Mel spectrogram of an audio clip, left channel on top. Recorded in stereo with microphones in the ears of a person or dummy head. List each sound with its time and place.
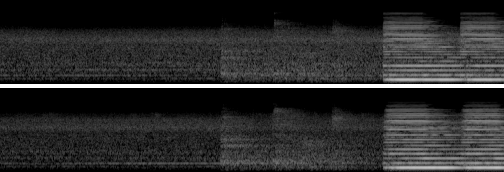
2.2 s footsteps: 5° right (ahead or behind), 1.9 m; by 3.4 s 30° right (ahead or behind), 2 m
3.8 s an alarm: 70° left (ahead or behind), 1.4 m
